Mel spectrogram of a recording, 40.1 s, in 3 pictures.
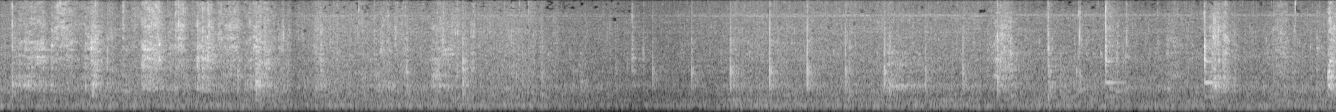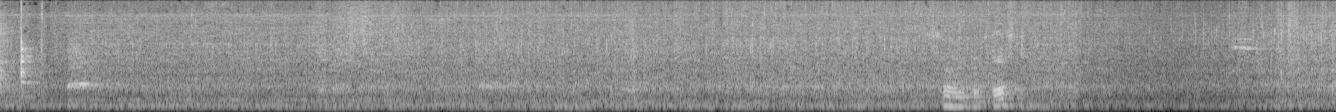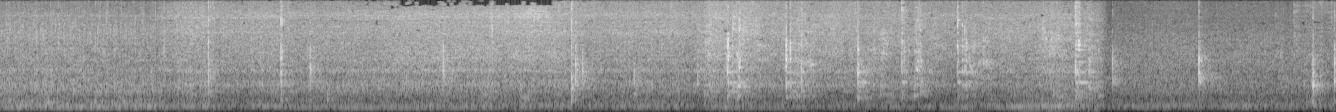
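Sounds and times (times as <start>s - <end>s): spatula scraping metal pot: 0.0s - 4.7s, 8.8s - 14.4s
paste sizzling in oil: 0.0s - 37.9s.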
